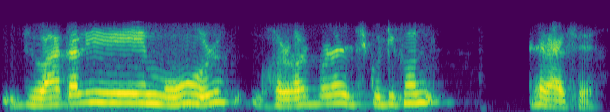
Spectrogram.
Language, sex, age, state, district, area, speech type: Assamese, female, 60+, Assam, Lakhimpur, urban, conversation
